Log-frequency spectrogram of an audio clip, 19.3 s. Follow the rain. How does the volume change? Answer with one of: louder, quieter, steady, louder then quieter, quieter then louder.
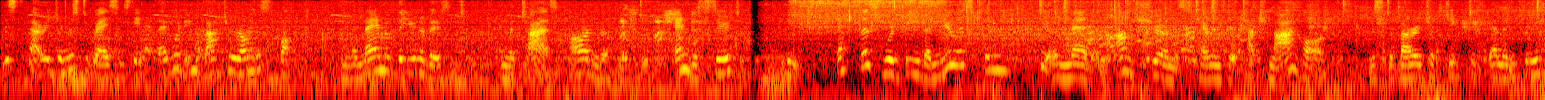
steady.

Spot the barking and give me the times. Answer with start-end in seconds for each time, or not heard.
0.7-3.4, 7.7-8.9, 13.3-15.7.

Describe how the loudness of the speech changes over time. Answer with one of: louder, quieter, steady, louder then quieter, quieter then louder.
steady.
